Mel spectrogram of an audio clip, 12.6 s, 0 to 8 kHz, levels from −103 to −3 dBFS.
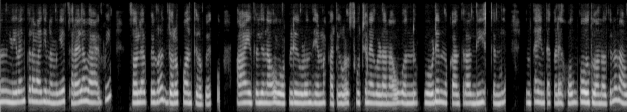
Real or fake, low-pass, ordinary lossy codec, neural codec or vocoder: fake; 7.2 kHz; none; codec, 16 kHz, 4.8 kbps, FACodec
